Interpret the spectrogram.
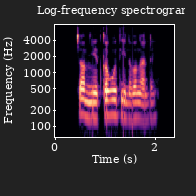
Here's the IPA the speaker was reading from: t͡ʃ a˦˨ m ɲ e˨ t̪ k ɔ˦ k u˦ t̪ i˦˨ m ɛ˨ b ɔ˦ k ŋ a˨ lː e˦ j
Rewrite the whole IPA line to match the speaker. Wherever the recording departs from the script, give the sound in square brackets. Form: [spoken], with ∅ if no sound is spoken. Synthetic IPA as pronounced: t͡ʃ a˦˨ m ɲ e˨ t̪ k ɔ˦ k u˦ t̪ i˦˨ [n] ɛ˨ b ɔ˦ [∅] ŋ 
